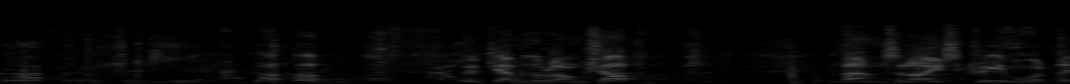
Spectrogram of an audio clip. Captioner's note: chuckles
